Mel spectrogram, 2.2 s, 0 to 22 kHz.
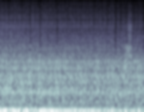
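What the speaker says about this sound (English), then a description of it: "Oops, I suppose it helps I start the engine." Steady low rumble of a vehicle engine idling in Farming Simulator 22, a quiet, even drone with no talk.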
